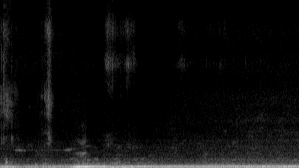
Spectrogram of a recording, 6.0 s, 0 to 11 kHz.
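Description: A 2005 Ford F-150 pickup drives in two-wheel drive with the window down, a steady low engine and road rumble that swells briefly early on, with faint voice sounds over it.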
